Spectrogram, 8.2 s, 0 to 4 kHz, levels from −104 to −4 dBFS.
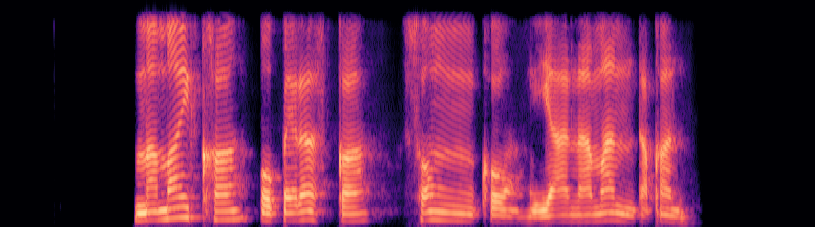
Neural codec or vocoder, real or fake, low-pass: codec, 16 kHz, 4 kbps, X-Codec, HuBERT features, trained on balanced general audio; fake; 3.6 kHz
